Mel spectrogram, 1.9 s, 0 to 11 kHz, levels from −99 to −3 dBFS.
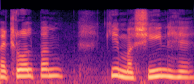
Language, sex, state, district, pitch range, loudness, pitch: Hindi, female, Bihar, Madhepura, 195-225 Hz, -20 LUFS, 215 Hz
